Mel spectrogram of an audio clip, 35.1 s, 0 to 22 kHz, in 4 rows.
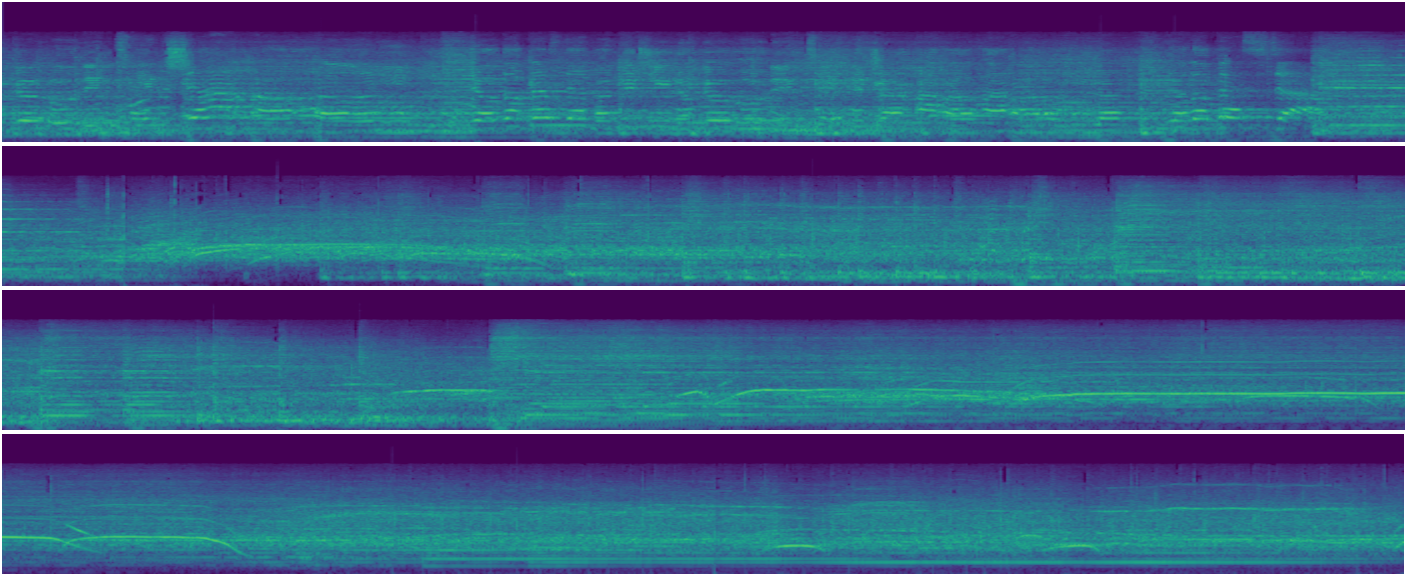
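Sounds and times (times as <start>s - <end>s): live band with guitar and horns: 0.0s - 35.0s
audience whooping and shouting: 8.9s - 35.0s.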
